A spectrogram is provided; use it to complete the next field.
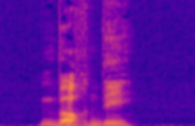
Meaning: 1. to border (add a border to) 2. to border (share a border with) 3. to tuck in
- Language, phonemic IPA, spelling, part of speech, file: French, /bɔʁ.de/, border, verb, Fr-border.ogg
